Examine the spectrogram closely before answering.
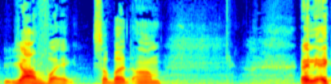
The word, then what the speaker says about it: Yahweh: Greek transcripts also indicate that Yahweh should be pronounced Yahweh like I'm saying it Yahweh basically it's interesting because the Hebrews don't like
